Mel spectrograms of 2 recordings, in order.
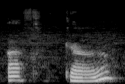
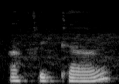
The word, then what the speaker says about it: africain: les nasales comme dans africain africain on ne prononce pas le N et la bouche est plutôt fermée donc au féminin on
